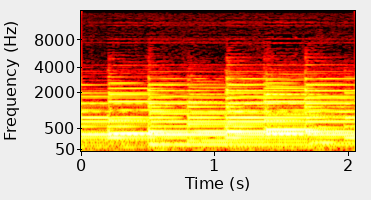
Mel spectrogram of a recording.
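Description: Background music: gentle piano playing a melody of changing notes.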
